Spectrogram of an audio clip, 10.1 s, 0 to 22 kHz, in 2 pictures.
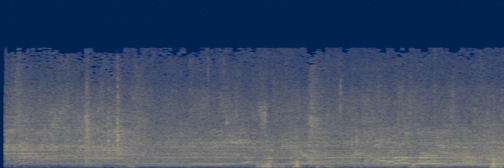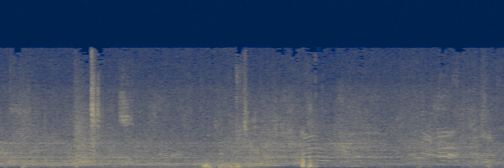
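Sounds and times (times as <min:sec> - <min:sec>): mechanical hum: 0:00.1 - 0:10.0.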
